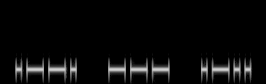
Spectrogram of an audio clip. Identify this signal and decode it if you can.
Morse code, heard as a keyed tone, about 22 wpm, spaced as for 16 wpm, 700 Hz. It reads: POL
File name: Top 90 QSO Elements - 2x Character Spacing - 22wpm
